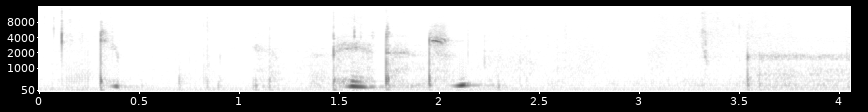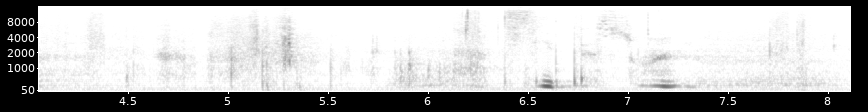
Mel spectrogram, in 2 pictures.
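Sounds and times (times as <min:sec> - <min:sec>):
speech: 0:01.6 - 0:02.2, 0:06.6 - 0:07.4
book page turning: 0:02.4 - 0:06.8.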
